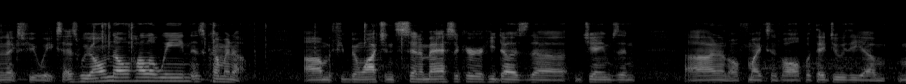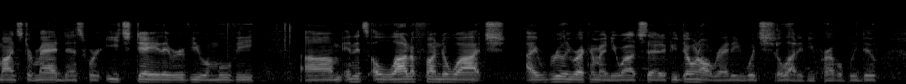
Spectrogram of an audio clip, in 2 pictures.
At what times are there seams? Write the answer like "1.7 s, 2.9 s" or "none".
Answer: 13.4 s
